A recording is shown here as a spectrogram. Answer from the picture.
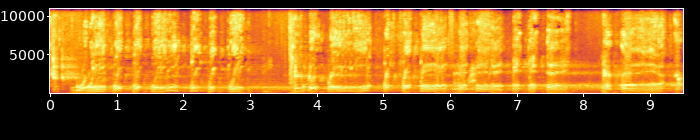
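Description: gargling water

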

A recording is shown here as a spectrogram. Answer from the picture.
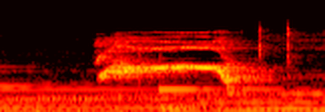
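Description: loud scream

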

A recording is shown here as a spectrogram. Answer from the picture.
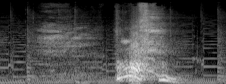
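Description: sneeze

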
